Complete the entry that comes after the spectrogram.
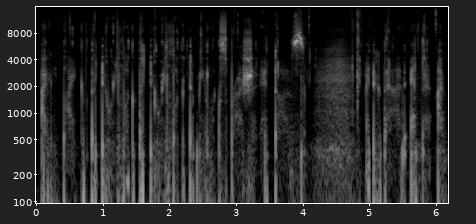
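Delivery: ordinary talk, nothing marked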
